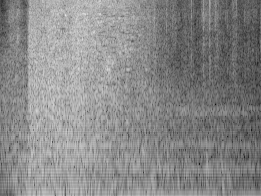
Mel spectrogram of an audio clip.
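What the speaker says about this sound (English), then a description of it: "Then a grenade is thrown through the window" A grenade explosion bursts out with a deep boom, then a dense roar of debris and rumble that slowly fades over a couple of seconds.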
